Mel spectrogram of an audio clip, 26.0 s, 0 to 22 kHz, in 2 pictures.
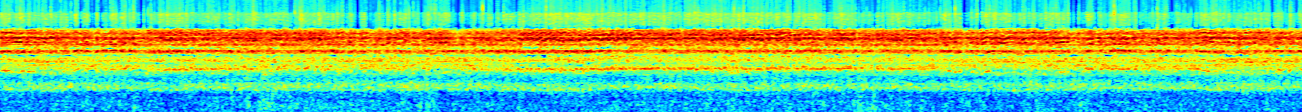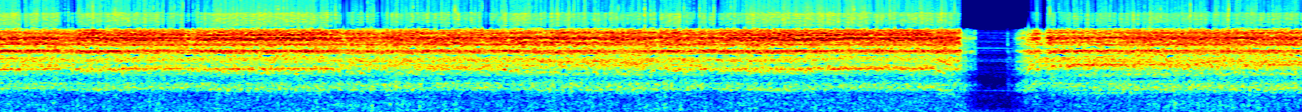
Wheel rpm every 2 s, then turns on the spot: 220, 230, 220, 220, 230, 230, 220, 220, 220, 220, 220, 120, 200.
none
